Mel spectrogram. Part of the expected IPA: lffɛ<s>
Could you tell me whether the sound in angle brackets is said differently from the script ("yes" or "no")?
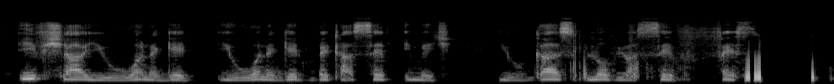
no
